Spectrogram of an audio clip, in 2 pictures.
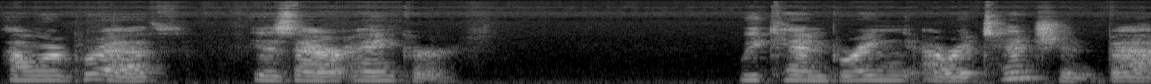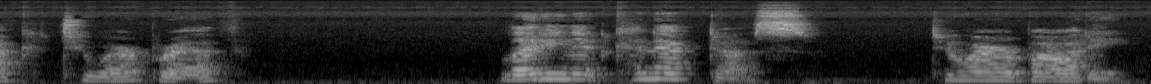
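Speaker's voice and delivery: calm, unhurried voice with long pauses; soothing prayer-meditation delivery, phrase by phrase; guided meditation. Real, not acted. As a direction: guide them gently into the breath, softening as you go. Leads a guided breathing meditation.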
